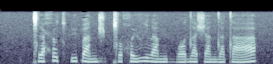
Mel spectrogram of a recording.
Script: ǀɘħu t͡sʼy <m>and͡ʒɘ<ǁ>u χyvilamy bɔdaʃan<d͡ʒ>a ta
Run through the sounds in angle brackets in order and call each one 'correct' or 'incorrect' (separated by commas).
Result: incorrect, incorrect, incorrect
